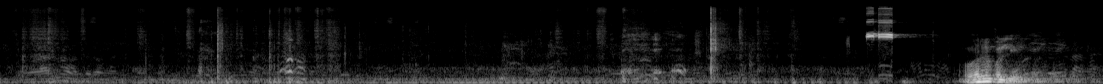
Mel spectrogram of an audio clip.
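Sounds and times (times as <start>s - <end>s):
low crowd murmur: 0.0s - 11.0s
referee's whistle blast: 8.7s - 9.3s.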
